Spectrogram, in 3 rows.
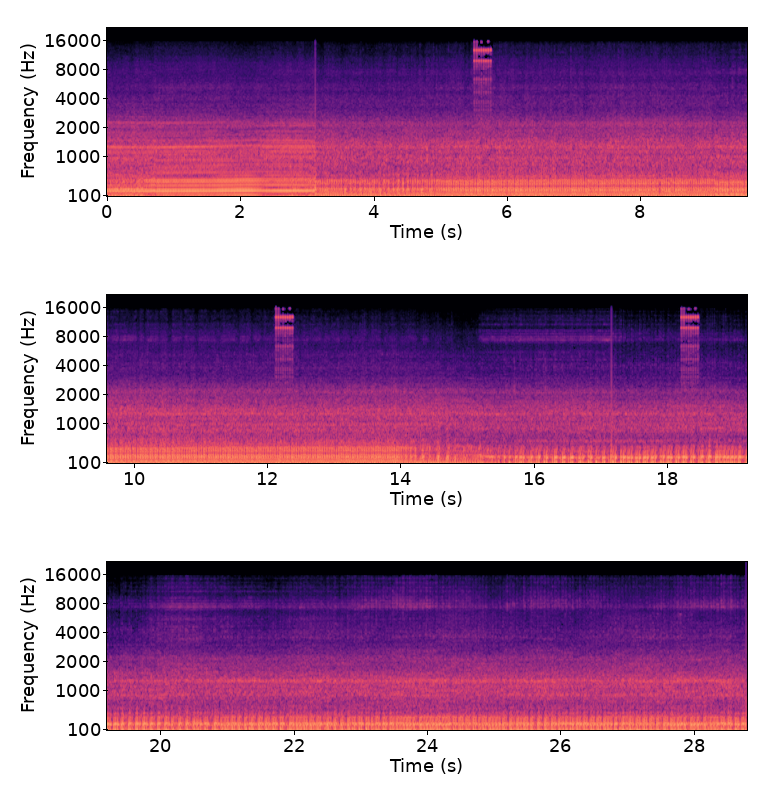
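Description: Ducati 748R's 748 cc L-twin engine through a Termignoni exhaust, running under way. The engine note drops in pitch in a few steps as the bike slows, then settles to a steady low-revving beat in slow traffic.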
